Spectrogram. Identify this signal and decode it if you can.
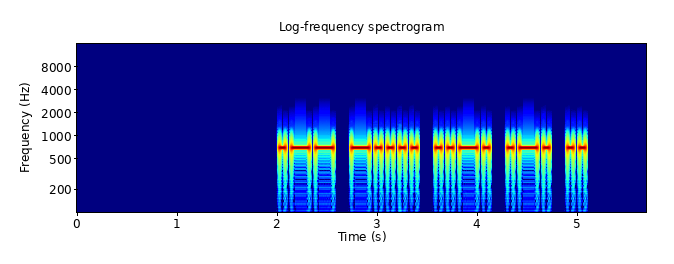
Morse code, heard as a keyed tone, about 20 wpm, 700 Hz. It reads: W6FRI
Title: USA Call Signs - 5 Characters - Repeated 3x - 20wpm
